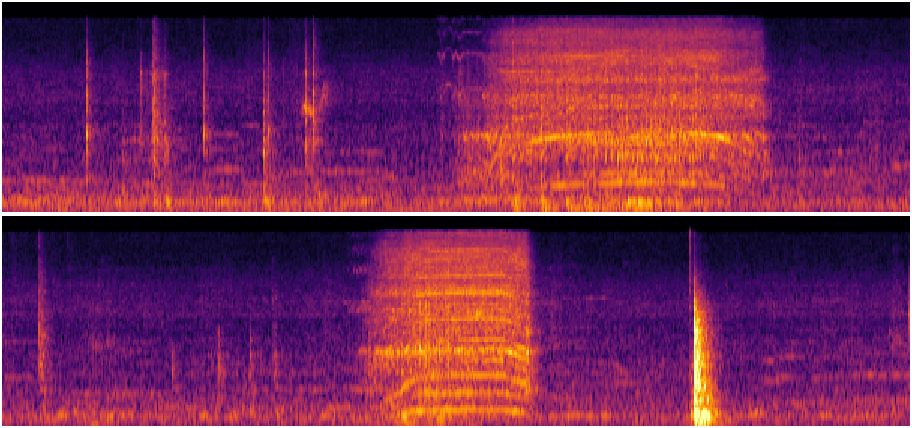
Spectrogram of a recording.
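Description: Red cordless drill-driver backing screws out of an OSB roof panel. It makes two runs: a run of about three seconds starting some five seconds in, and a shorter one about thirteen seconds in, each whining up in pitch and winding down. Small taps and clicks fall between the runs, with one sharp knock near the end.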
